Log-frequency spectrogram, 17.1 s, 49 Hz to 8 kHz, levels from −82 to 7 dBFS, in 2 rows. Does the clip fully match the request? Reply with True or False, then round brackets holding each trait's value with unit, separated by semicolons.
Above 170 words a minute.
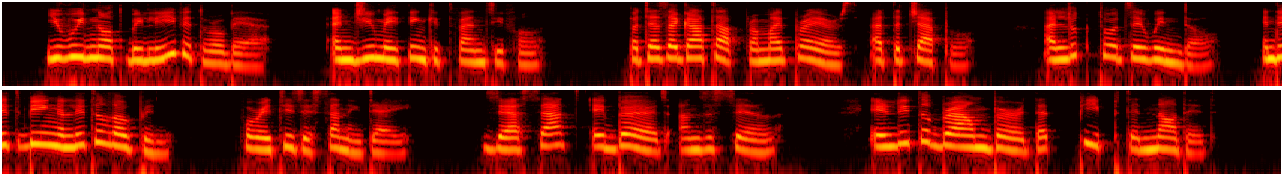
True (195 wpm)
